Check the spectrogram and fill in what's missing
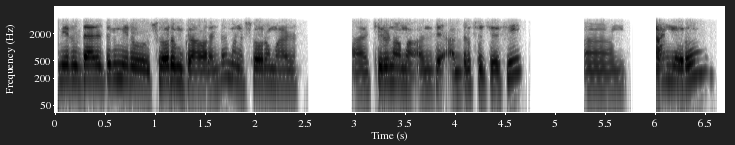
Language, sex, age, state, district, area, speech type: Telugu, male, 18-30, Andhra Pradesh, Chittoor, rural, conversation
